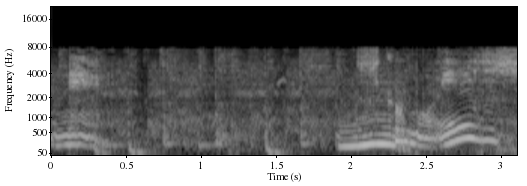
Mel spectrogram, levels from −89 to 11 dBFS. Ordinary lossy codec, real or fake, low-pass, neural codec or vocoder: none; fake; none; codec, 16 kHz, 16 kbps, FunCodec, trained on LibriTTS, 50 frames a second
